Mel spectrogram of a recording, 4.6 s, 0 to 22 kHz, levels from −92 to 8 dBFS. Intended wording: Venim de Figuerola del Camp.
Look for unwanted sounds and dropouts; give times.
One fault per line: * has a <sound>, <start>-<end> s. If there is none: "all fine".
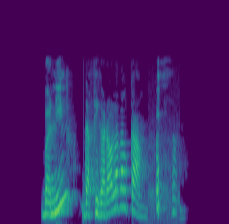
* has a cough, 3.1-3.6 s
